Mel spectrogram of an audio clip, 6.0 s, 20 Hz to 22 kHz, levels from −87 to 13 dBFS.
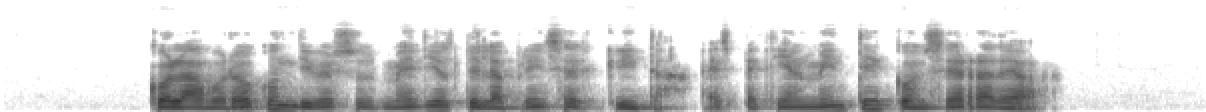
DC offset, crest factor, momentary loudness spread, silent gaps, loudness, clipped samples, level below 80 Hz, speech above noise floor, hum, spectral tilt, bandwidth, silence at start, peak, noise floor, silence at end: under 0.1%; 18 dB; 10 LU; none; -19 LUFS; under 0.1%; -66 dBFS; 56 dB; none; -6 dB/octave; 7.8 kHz; 0.75 s; 0 dBFS; -74 dBFS; 0.8 s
